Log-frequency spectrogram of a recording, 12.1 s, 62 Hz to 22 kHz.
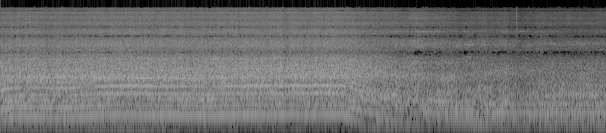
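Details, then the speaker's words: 1996 Ford Bronco after repair of buzzing under acceleration, owner attributes it to fan clutch: smooth, even idle now at 1000 rpm, previously under 1000, no buzz or rattle, then revs drop and settle lower; runs fine. "okay so I just finished fixing my truck it runs good now it idle it idles at at 1000 rpms now"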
